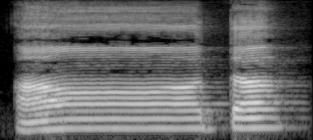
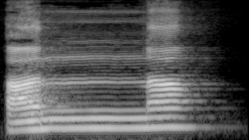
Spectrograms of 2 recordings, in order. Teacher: یہاں نون ظاہر نہیں ہو رہا، نون کی آواز ناک میں بھی جا رہی ہے اور چھپ بھی رہی ہے. ٹھیک ہے، خالی نون کی آواز ناک میں جا نہیں رہی بلکہ جانے کے بعد چھپ بھی رہی ہے. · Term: اخفا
